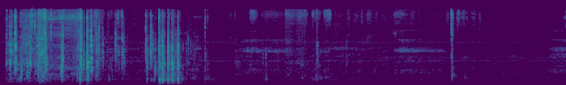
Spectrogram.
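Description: Rustling, crackling handling noise from multimeter test leads and a small sensor being picked up and moved over a paper chart on a bench. It is loudest in the first couple of seconds, then falls to faint scattered clicks.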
